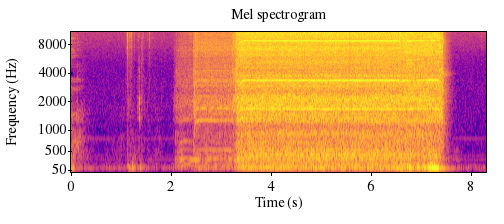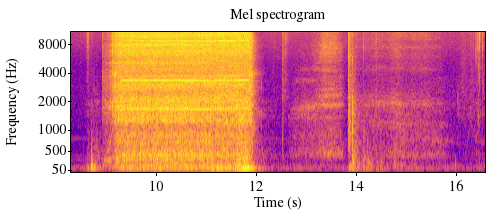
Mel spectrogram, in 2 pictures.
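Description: A power drill bores holes in two long, loud bursts of about four and three seconds, separated by a short pause. Quieter handling noises and brief silence come before and after each burst.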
